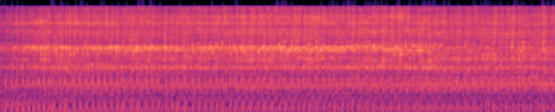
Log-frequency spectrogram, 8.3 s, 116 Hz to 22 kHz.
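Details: Suzuki Max 100 two-stroke motorcycle, cold start after sitting about 5 years during restoration, only carburettor cleaned and wiring reconnected: fast raspy idle with ringing, slightly rattly edge; abnormal engine noise, engine not 100% OK, cause not yet found.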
